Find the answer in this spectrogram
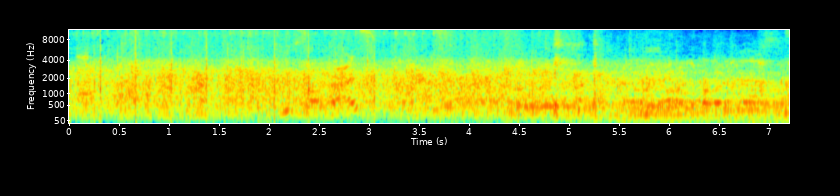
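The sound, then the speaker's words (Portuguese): A crowd applauds the composers of the next samba of the night for several seconds, a dense, even wash of clapping hands with faint cheers and voices mixed in, all at a constant, fairly loud level. “Uma salva de palmas para os compositores”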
